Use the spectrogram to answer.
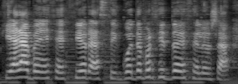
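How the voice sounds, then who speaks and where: A woman with a Spain Spanish accent hosting a casual let's play, excitable and giggly, yelping playful barks. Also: a little high, fast. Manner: excitable, giggly, yelps "wow" as a dog. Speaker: gaming host.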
